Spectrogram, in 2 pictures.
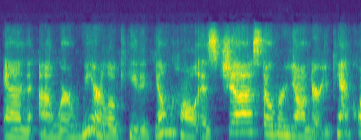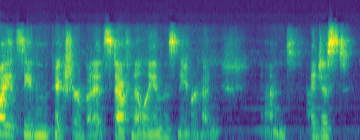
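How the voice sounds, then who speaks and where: A woman's voice: low-pitched, expressive, normal speed, fairly bright tone, breathy edge, rough recording. A woman advisor from California introducing herself in a friendly, chatty way on a webinar video call. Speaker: academic advisor.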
